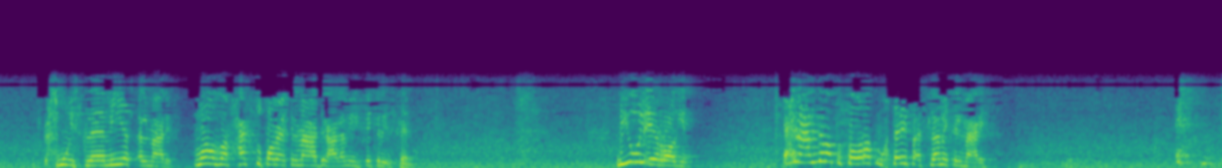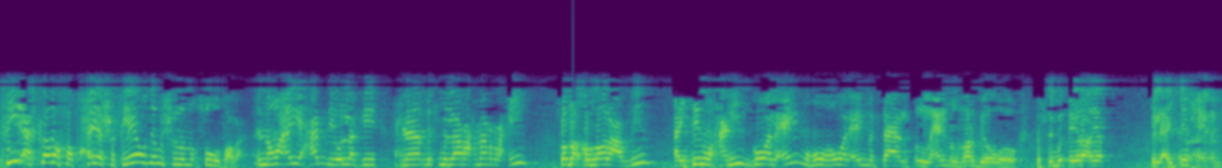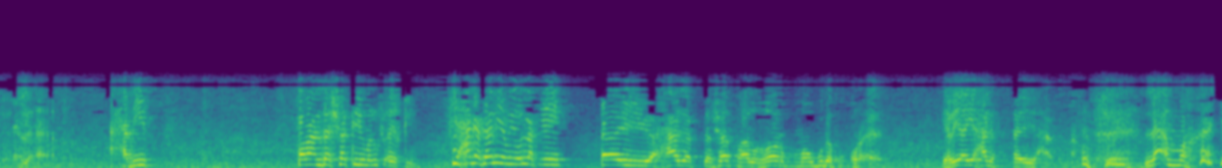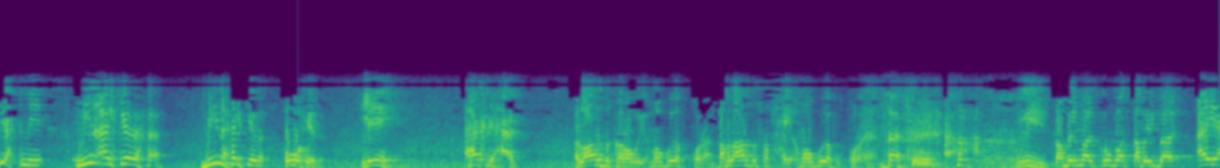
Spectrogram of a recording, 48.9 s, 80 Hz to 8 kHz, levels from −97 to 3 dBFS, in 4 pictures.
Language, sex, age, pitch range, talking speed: Arabic, male, 30-49, 210-270 Hz, 140 wpm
